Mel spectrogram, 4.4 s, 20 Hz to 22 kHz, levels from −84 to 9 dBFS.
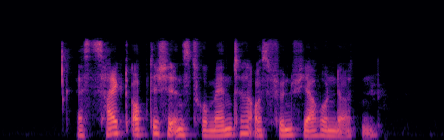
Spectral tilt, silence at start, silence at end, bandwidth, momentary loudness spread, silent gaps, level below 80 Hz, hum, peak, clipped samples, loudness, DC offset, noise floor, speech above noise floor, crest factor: -4.5 dB/octave; 0.6 s; 0.65 s; 8.4 kHz; 14 LU; none; -64 dBFS; none; -4 dBFS; under 0.1%; -25 LUFS; under 0.1%; -79 dBFS; 54 dB; 24 dB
